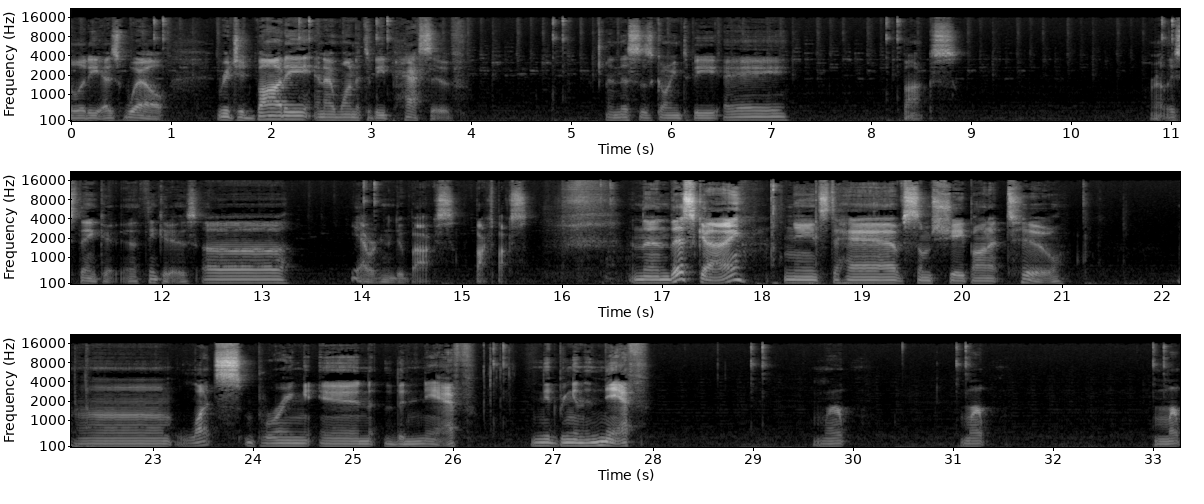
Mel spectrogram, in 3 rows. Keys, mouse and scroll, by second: 0.8 click, 2.4 click, 4.8-8.2 drag, 11.0-14.2 drag, 16.4 right click, 18.4 KP_Decimal, 22.2 Tab, 26.4 click, 28.9-30.2 drag.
